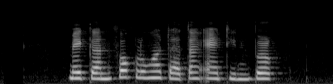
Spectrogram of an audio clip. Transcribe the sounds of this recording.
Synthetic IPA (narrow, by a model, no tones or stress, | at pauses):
meɡ̥a̤nfɔkluŋɔɖ̥ä̤t̪əŋʔɛɖ̥i̤nbərɡ̚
